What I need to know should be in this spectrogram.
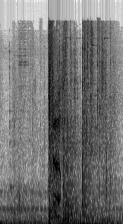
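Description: A man gasps and grunts as he is choked.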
